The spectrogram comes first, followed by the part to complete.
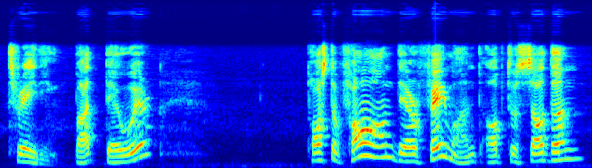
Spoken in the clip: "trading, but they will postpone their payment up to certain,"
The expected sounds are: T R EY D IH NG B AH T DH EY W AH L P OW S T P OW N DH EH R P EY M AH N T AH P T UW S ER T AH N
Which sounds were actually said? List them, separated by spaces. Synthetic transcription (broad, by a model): T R EY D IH NG B AH T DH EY W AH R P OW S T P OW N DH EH R F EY M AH N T AH P T UW S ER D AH N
